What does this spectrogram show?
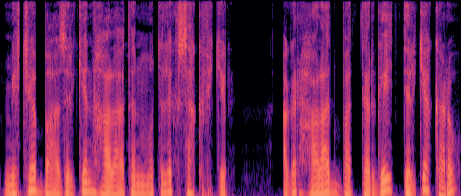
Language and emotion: Kashmiri, fearful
